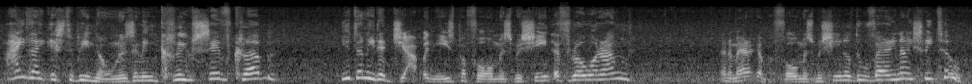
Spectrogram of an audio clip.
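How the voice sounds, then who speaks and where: A man's voice: high-pitched, very animated, fairly quick. An actor with a British accent playing a fussy, polite male drift club instructor in a video game, chatty and precise. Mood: pleased, chatty. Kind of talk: scripted video game character dialogue. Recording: loud music and car engine noise. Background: music and car engine sounds.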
